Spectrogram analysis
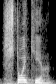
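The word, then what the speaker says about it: στοιχεῖον: This is the word stoikion. I'll spell it.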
